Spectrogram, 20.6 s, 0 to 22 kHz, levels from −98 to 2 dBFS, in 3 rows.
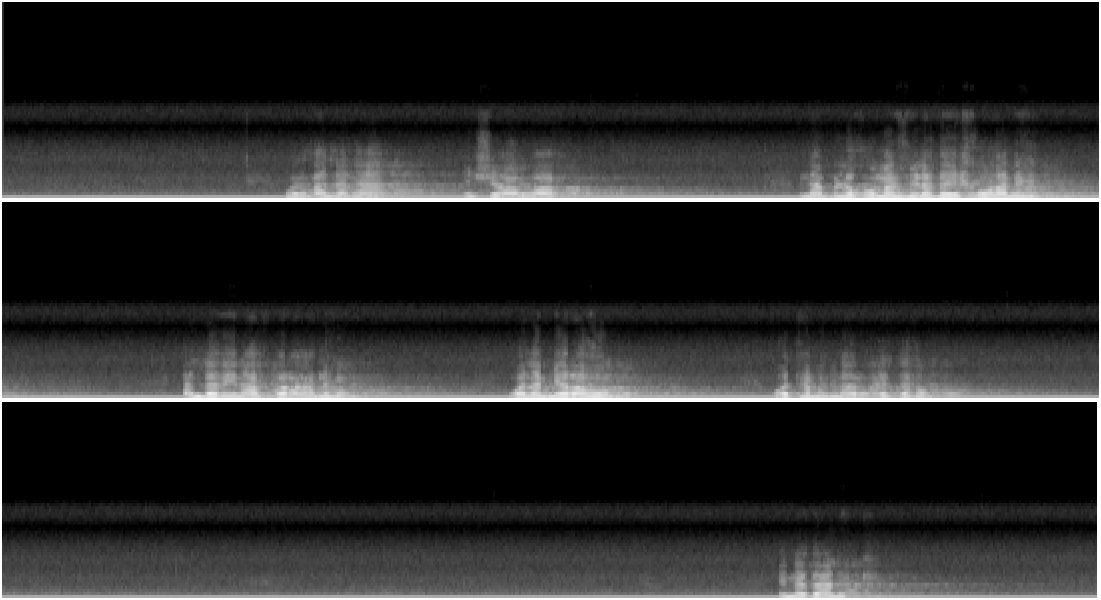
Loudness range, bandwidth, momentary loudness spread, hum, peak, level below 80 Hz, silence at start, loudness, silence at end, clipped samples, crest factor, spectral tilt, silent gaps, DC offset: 13 LU; 5.6 kHz; 17 LU; none; -2 dBFS; -28 dBFS; 0 s; -21 LUFS; 0 s; under 0.1%; 18 dB; -9.5 dB/octave; none; under 0.1%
